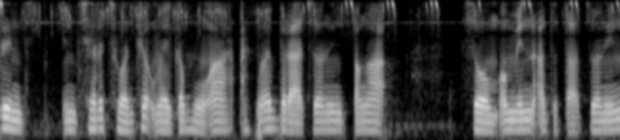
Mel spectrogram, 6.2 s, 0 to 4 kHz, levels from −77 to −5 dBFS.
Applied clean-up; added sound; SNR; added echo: neural mask model RNNoise.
